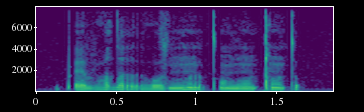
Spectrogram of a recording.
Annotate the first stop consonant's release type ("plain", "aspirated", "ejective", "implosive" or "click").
ejective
